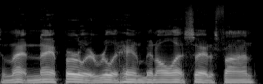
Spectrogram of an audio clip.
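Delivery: ordinary delivery, nothing marked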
